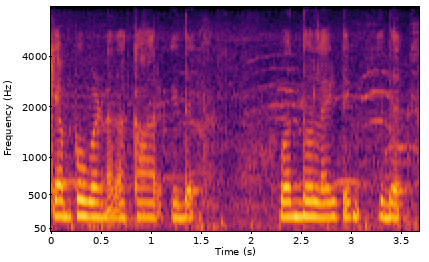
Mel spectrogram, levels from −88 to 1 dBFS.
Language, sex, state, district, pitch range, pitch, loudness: Kannada, female, Karnataka, Koppal, 195-205 Hz, 200 Hz, -16 LUFS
